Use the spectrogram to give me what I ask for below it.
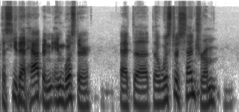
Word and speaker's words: Worcester: that's the thing is it's spelled warcaster but we call it worcester and then you go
